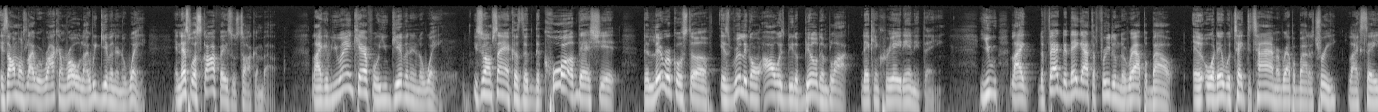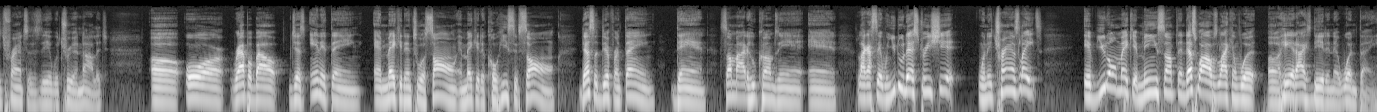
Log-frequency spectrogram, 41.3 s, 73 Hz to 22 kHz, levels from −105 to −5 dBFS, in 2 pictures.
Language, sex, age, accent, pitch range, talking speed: English, male, 40-59, American, 125-155 Hz, 215 wpm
